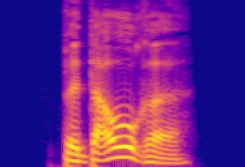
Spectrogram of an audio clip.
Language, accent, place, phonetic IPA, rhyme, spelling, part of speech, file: German, Germany, Berlin, [bəˈdaʊ̯ʁə], -aʊ̯ʁə, bedaure, verb, De-bedaure.ogg
- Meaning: inflection of bedauern: 1. first-person singular present 2. first/third-person singular subjunctive I 3. singular imperative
